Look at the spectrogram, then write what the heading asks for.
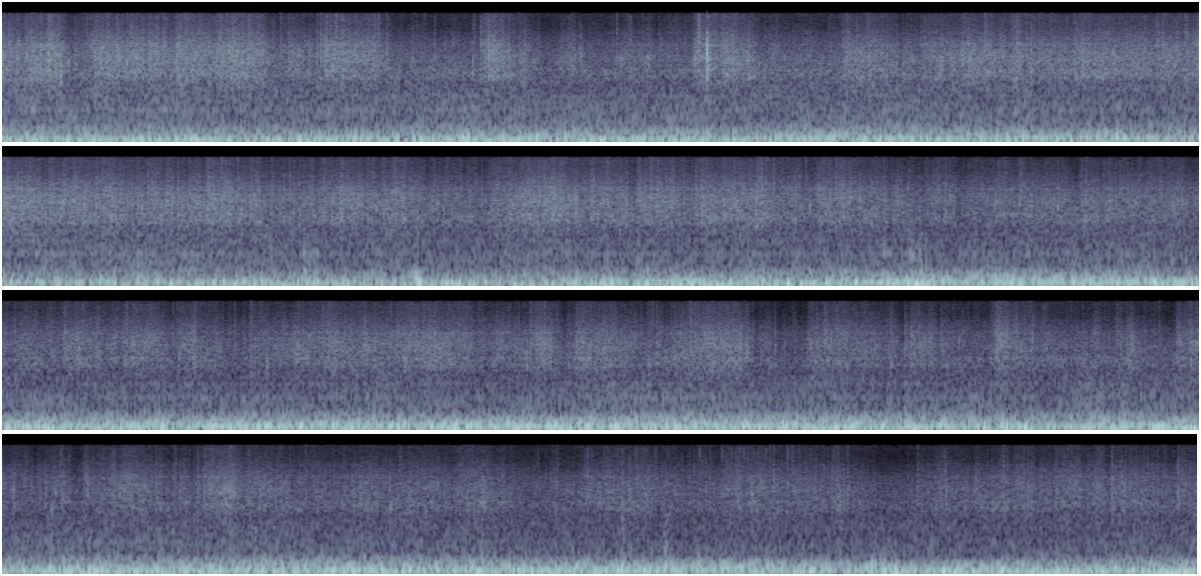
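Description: Heavy rain falling on the roof of a moving van, a steady patter of drops over the low, steady rumble of the van on the road.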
